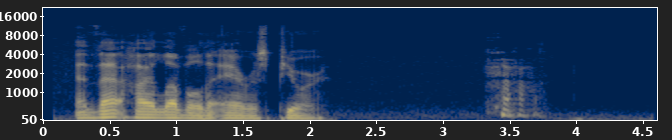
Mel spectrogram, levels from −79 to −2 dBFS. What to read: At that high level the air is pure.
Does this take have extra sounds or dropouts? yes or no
yes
